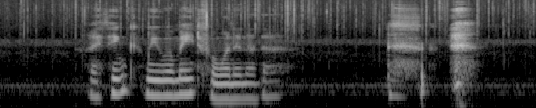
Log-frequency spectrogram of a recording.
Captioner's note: laughs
